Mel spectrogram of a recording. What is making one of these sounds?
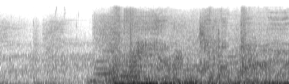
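Magic blasts and impacts burst loudly.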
